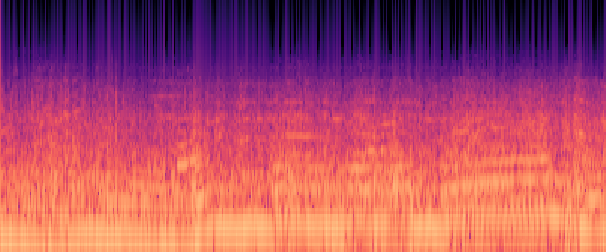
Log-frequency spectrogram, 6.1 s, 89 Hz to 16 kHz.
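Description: BMW 2002 Ti rally car's four-cylinder engine running under load through a bend. The engine note steps up sharply about two seconds in and again near the end while road speed falls: downshifts.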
